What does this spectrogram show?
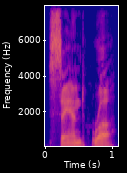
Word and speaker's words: Sandra: SAND and then "ra." That's right. It's like the beach, sand, "ra." Well, to save people from typing it later or tweeting it or whatever, it's pronounced like it's spelled, David.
